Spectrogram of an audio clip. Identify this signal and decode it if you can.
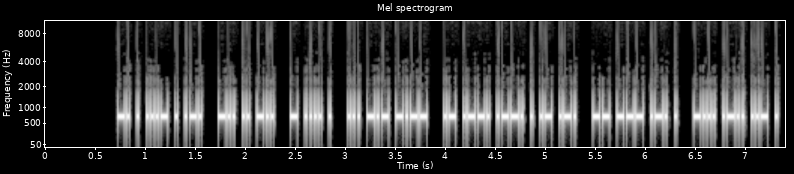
Morse code, heard as a keyed tone, about 50 wpm, 700 Hz. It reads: NEVER DID THE SKY APPEAR MORE BLUE
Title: Sentences from Top 1200 Words 50wpm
